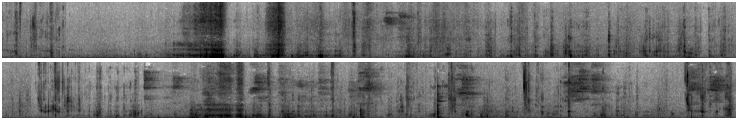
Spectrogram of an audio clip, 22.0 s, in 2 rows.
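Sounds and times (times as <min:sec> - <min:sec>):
food being bitten and chewed: 0:00.0 - 0:01.0, 0:02.5 - 0:22.0.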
